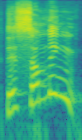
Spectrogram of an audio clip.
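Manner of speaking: usual speaking voice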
